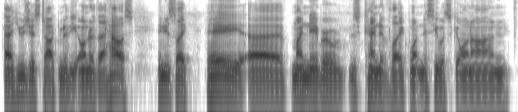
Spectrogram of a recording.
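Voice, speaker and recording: Low-voiced podcast host man, dry sound. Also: fairly quick, clear, resonant tone, no room sound. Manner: relaxed anecdotes, acts out quoted dialogue. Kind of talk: casual podcast chat.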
